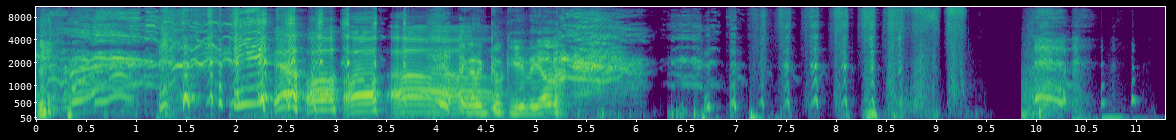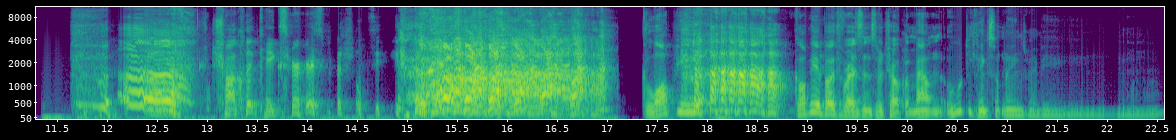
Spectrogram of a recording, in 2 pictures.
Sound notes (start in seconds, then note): 0.5 wheezing; 6.4 wheezes; 6.5 cackling; 14.8 all laughing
